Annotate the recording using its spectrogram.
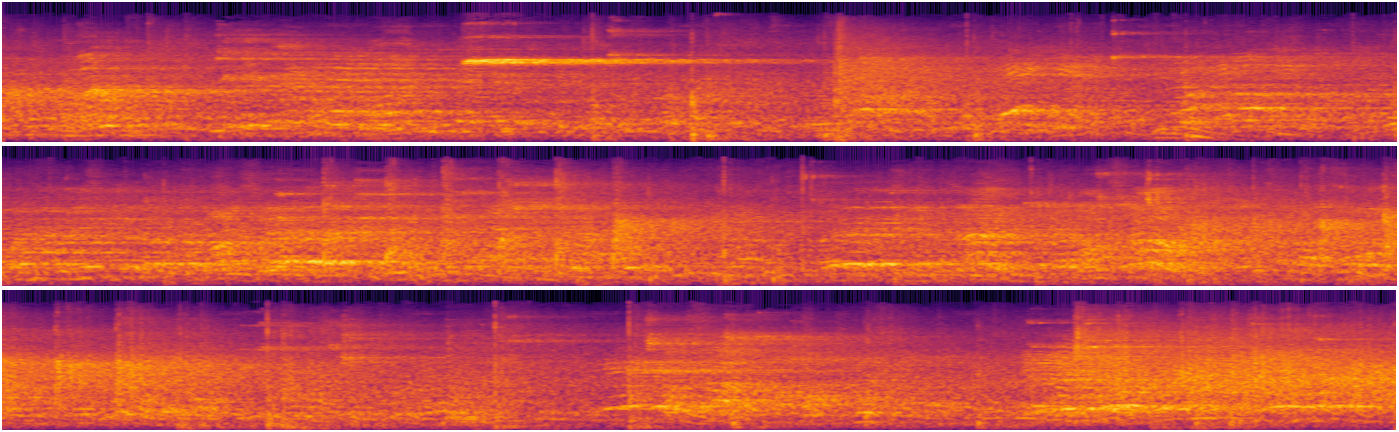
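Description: Sneakers squeak on a gym floor in a large echoing hall.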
